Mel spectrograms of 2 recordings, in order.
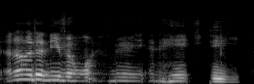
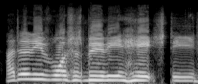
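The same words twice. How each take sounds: First: Said in the usual way. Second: Louder, higher insistent repeat; repeating the point louder to stress it; emphatic repeat. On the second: Real, not acted. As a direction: say it again with a push.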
